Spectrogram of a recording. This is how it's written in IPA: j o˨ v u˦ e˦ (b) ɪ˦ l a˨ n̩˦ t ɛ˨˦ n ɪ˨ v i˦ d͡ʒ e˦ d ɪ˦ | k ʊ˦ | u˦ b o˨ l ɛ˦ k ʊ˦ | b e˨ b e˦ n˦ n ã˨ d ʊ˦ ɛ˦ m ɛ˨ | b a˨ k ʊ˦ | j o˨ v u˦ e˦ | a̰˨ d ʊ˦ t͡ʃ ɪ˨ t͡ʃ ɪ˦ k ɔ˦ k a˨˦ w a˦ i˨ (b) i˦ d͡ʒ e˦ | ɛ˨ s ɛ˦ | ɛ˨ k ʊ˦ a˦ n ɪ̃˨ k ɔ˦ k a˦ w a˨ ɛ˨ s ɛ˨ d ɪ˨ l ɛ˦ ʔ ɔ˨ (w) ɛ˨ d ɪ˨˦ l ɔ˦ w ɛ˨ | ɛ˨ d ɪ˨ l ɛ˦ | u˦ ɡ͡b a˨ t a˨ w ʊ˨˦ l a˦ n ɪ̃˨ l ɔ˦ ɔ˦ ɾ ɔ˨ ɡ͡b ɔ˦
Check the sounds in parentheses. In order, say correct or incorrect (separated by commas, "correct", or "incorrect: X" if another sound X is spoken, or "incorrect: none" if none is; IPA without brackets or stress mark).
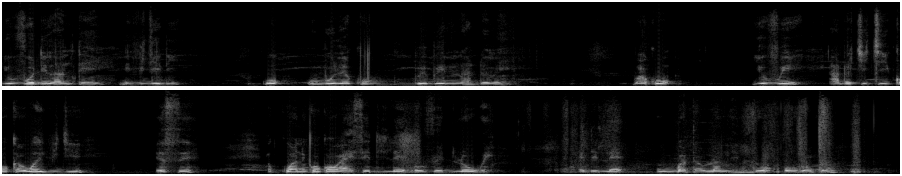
incorrect: d, incorrect: v, incorrect: v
